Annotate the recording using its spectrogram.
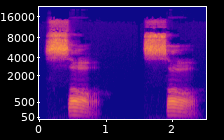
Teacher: Namun jika so, maka dibunyikan dengan mengangkat pangkal lidah ke langit-langit.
